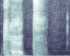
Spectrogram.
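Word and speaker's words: Ket (ח): So the Hebrew letter Ket, it's spelled, like if you read it in English, you might say Heth, H-E-T-H, or Hebrew might be C-H-E-T-H, but it is pronounced Ket.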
